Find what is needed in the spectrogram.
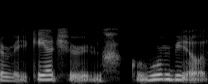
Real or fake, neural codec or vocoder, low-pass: fake; autoencoder, 44.1 kHz, a latent of 192 numbers a frame, MeloTTS; 5.4 kHz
